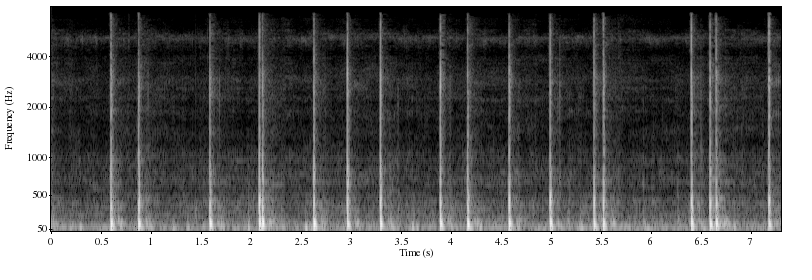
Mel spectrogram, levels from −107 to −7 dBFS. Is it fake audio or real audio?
fake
